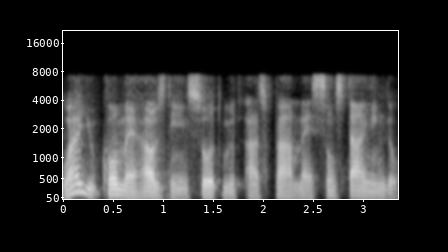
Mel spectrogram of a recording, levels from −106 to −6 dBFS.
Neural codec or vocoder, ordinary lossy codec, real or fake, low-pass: codec, 16 kHz, 1.1 kbps, Voila-Tokenizer; none; fake; 7.2 kHz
